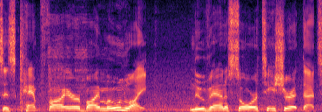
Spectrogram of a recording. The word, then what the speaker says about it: Vanasaur: New Vanasaur T-shirt. That's how you pronounce that.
